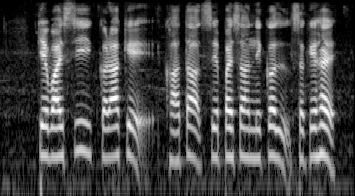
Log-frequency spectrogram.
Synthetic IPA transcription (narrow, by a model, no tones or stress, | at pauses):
keʋaːjsikəɾakekʰaːt̪asepɛːsanɪkəlsəkeɦɛː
